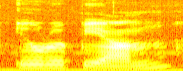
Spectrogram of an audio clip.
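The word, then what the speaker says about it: European: তো 1 নম্বরে আছে হি ইজ ড্যাশ ইউরোপিয়ান। তো এখানে ইউ এর মতো উচ্চারণ হয়েছে বিদায় এখানে এ বসেছে।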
